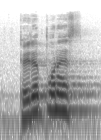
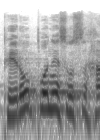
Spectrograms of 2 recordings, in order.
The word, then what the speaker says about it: ペロポネソス: まあ、コリントというのはこのアテナの西側にありますペロポネスペロポネソス半島これ発音が難しいペロポネソス半島のこの北側にありますギリシャの都市なんですね。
